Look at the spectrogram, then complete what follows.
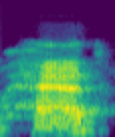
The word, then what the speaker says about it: had: Então, had, olha o som do H, que se chama H aspirado, né?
